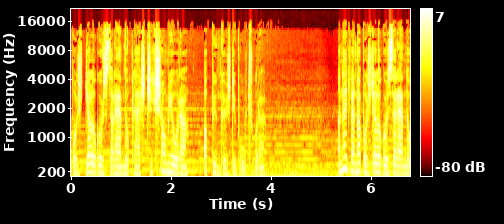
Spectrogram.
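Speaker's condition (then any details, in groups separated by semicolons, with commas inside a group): No condition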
